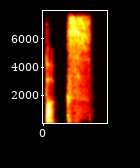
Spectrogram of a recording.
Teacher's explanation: Stopping the airflow with a K and releasing it with an S.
